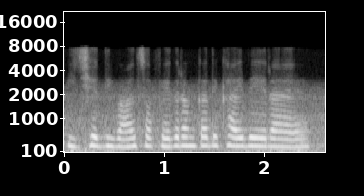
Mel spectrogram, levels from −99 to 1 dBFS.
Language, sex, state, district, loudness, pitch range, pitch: Hindi, female, Uttar Pradesh, Lucknow, -13 LUFS, 220-245 Hz, 235 Hz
